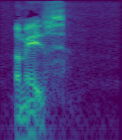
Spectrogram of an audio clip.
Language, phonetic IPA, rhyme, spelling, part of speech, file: English, [əˈmeɪz], -eɪz, amaze, verb, En-us-amaze.ogg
